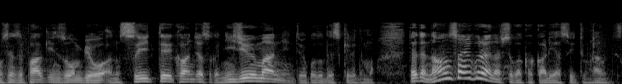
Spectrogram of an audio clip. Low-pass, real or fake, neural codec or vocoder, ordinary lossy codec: 7.2 kHz; real; none; none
